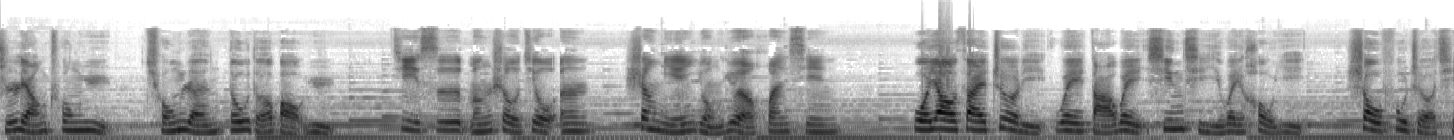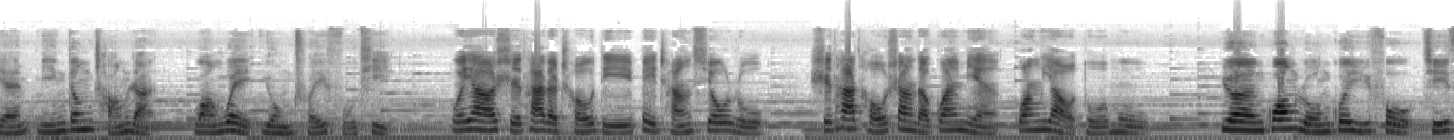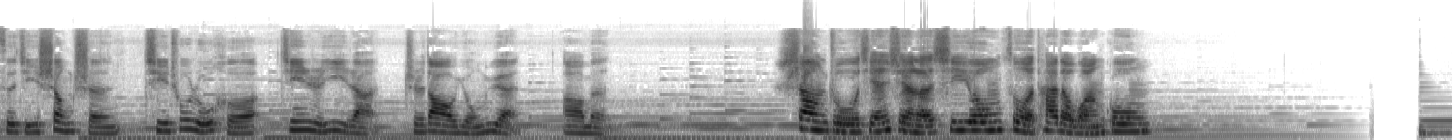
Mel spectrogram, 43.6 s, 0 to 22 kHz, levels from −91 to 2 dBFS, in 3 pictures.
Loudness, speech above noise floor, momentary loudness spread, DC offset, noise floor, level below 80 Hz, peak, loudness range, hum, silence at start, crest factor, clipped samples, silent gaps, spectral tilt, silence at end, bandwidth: -16 LUFS; 42 dB; 19 LU; under 0.1%; -58 dBFS; -36 dBFS; 0 dBFS; 6 LU; none; 0 s; 16 dB; under 0.1%; 42.82-43.24 s; -5.5 dB/octave; 0 s; 11 kHz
